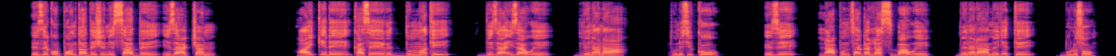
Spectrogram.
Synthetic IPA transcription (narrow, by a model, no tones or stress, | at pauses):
ʔɪzɪkʼɔpːɔnt̪ːɐd̪ɪʃɪnɪsːaːd̪ːɛjɪzɐːt͡ʃːɐn | hɐ̰jkʼːɪd̪ɪkɐseːd̪ʊmːɐt̪ɪ | d̪ɪzɐɪzɐhʊʔɛ | bɪnɐnaː | t̪ʊnɪsɪkːɔ | ɪzɪ | laːpːʊnt͡sːɐɡɐlːɐsbɐhʊʔɛ | bɪnɐnaːmɛt͡ʃʼɛt̪ːɪ | bʊlʊsɔ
